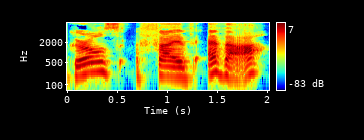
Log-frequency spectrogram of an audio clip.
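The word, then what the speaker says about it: Girls5eva: the first episode of girls five eva matt's playing eva is pronounced like uh the uh the joke is they use five eva because forever's too short on peak on peacock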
